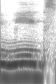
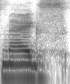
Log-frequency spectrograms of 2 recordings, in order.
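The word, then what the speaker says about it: Meigs: uh well they they sent montgomery like montgomery meegs mags how do you say his name because meg's okay good um he ends up going down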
